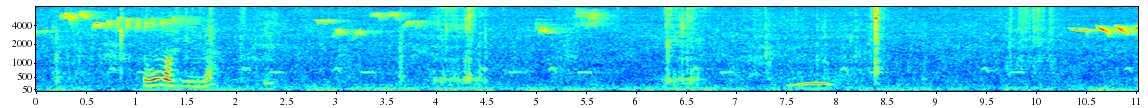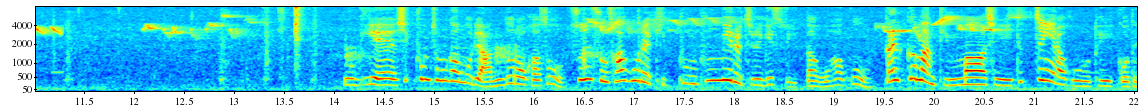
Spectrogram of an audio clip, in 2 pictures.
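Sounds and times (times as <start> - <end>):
wild birds chirping: 0.0 - 22.0
bird call with falling notes: 9.7 - 11.4.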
